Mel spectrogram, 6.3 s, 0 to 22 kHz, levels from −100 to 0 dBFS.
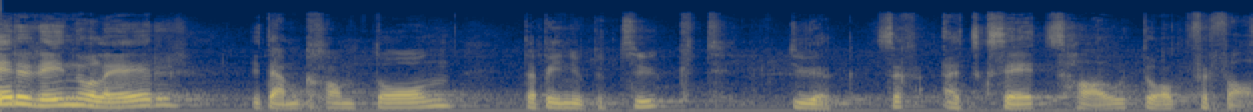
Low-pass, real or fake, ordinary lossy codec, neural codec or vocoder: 14.4 kHz; real; AAC, 64 kbps; none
